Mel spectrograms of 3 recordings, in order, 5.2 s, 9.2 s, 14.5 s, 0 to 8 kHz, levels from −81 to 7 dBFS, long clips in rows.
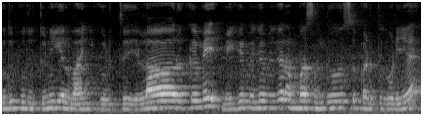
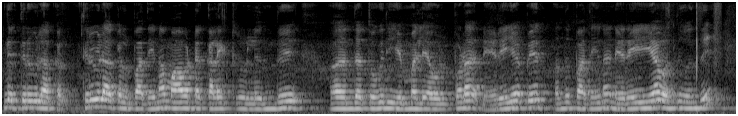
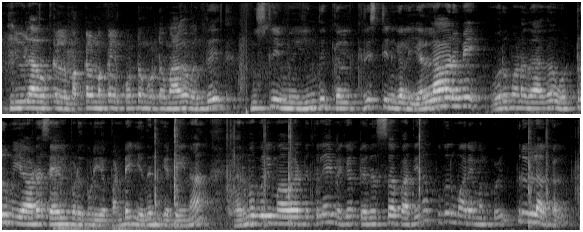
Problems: none marked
